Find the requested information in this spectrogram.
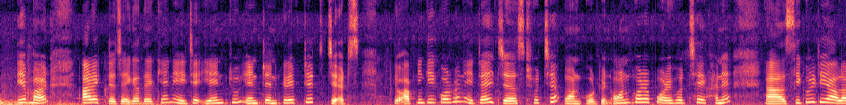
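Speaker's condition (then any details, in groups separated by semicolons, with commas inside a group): No condition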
